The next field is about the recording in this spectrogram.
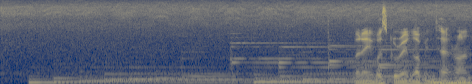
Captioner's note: spray gun hissing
